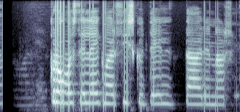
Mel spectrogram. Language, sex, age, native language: Icelandic, male, 12, Icelandic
